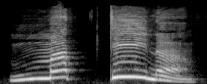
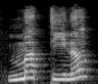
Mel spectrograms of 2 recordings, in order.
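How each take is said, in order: First: The word is said slowly. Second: The word is said quickly. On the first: "Agora eu vou falar devagarzinho" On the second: "Essa aqui rapidinho"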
